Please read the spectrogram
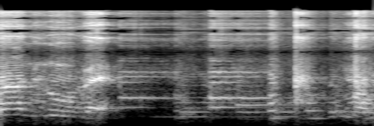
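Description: A man singing a religious song, his voice wavering and sliding between notes, with a couple of long held notes in the middle.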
